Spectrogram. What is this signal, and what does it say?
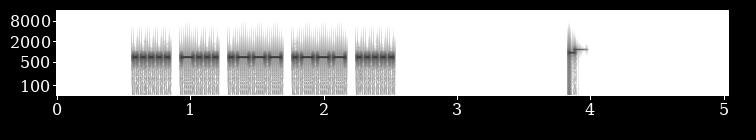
Morse code, heard as a keyed tone, about 40 wpm, 700 Hz. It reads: 5BJJ5
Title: Five Challenging Letter-Number Combinations 40wpm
